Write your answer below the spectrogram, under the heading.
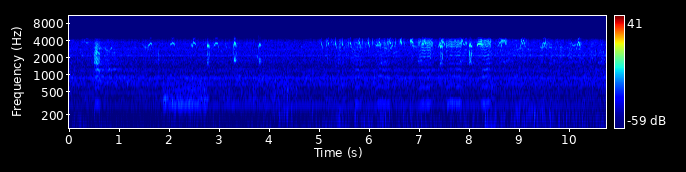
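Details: Two Egyptian goose families fighting at Gowrie dam waterhole, Djuma Game Reserve, Sabi Sand, South Africa, 06:01 on 18 April 2019: harsh honking and hissing calls in irregular bursts, steady background hum and scattered higher chatter.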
